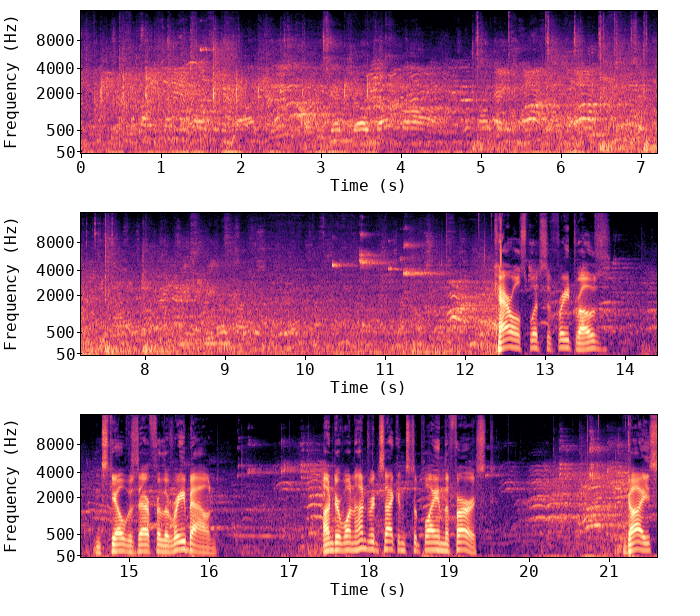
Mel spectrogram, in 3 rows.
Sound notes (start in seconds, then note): 0.0 audience applauding and chattering; 6.6 ball thudding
